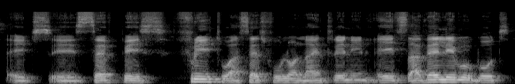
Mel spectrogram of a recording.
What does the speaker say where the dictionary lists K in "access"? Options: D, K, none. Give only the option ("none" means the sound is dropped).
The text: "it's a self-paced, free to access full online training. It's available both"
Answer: none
